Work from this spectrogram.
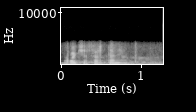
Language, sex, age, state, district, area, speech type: Kannada, male, 18-30, Karnataka, Tumkur, rural, conversation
